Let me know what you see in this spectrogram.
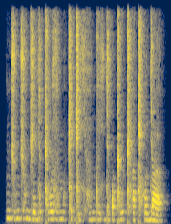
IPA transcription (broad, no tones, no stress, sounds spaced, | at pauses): n d͡ʒ ɔ̤ n d͡ʒ ɔ̤ n d͡ʒ a ɟ ə˞ ɡ͡ǁ ɔ z a̤ m ɔ̤ ǁ ɘ ɡ͡ǁ e ç h a̤ n d a̤ ç ɟ a̤ ʔ ɔ ɡ͡ǁ o ǁʰ a ǁʰ ɔ ɟ a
